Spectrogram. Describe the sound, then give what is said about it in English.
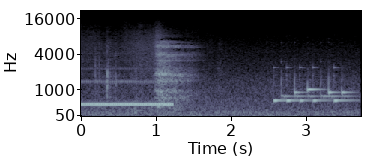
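A steady electronic tone cuts off, and after a short pause a misplaced mobile phone, called from another phone to find it, starts ringing: a bright, repeating melodic ringtone of quick beeping notes, moderately quiet and slightly muffled. “Well, do you want me to call it? Oh, honey, now how is that going to help? I don't have it. Well, it would ring.”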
